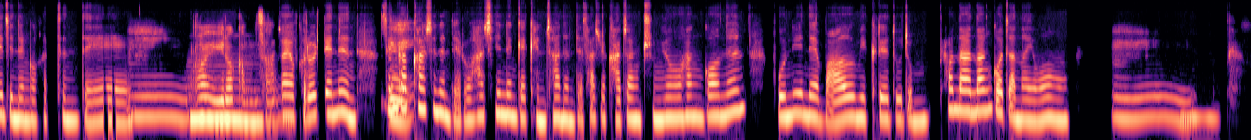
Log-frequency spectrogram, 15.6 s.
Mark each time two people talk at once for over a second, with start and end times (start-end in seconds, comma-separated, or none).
2.4-3.9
